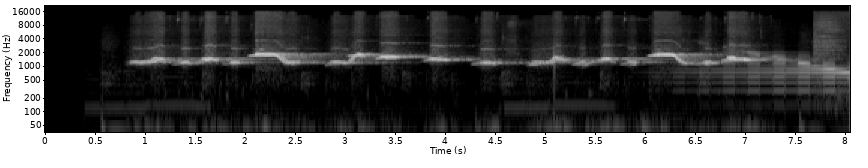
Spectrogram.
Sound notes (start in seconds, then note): 0.8 whistling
